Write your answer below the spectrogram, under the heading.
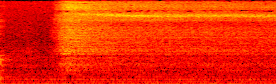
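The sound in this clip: A slow, deliberate exhalation during a relaxation breathing exercise: a soft, airy hiss starts abruptly and then trails on evenly, fading only slightly. No speech is heard.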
